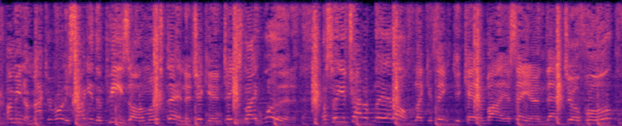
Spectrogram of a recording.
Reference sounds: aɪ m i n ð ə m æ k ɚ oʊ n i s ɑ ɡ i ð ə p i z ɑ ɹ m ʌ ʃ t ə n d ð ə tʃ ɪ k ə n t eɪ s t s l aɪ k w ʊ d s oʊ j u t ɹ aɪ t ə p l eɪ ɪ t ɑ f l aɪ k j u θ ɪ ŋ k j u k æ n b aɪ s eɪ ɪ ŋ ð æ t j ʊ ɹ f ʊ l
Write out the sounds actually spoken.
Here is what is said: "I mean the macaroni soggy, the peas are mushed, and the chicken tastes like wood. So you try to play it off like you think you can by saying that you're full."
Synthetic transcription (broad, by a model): aɪ m i n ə m æ k ɚ oʊ n i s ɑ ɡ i ð ə p i z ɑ l m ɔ s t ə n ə tʃ ɪ k ə n t eɪ s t l aɪ k w ʊ d s oʊ j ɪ t ɹ aɪ t ə p l eɪ ɪ t ɑ f l aɪ k j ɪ θ ɪ ŋ k j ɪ k æ n b aɪ s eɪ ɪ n ð æ t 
